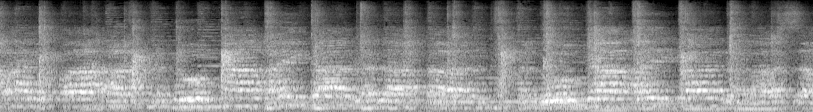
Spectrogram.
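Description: A group of men singing a Tagalog Christian praise song together, with acoustic guitar and steady rhythmic hand clapping.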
